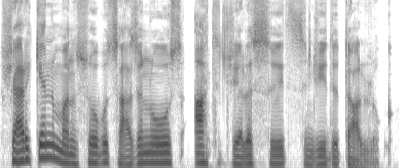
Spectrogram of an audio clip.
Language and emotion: Kashmiri, neutral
